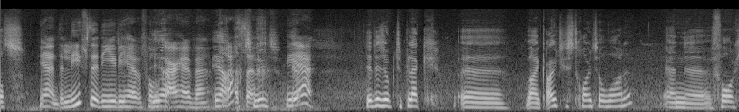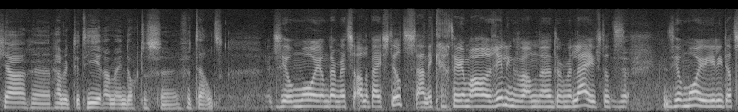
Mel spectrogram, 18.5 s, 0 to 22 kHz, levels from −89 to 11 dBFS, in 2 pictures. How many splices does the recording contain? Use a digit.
2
